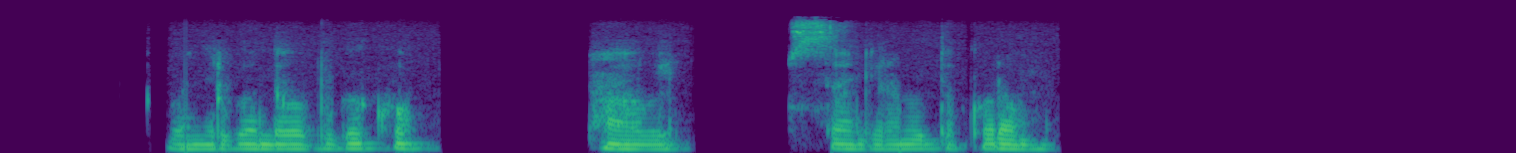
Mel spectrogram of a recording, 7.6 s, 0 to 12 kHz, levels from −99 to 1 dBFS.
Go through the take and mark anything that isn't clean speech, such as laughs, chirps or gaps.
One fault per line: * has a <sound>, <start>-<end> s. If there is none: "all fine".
all fine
